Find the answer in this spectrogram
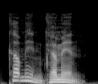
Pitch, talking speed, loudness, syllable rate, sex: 120 Hz, 245 wpm, -18 LUFS, 5.3 syllables/s, male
